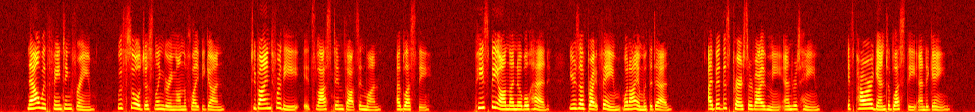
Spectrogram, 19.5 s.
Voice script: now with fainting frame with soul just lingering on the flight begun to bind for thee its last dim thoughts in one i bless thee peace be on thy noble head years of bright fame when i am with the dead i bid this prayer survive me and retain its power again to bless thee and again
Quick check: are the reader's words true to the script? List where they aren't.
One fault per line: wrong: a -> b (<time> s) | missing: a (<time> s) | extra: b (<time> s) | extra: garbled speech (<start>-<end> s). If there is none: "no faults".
no faults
